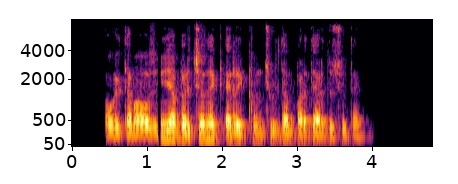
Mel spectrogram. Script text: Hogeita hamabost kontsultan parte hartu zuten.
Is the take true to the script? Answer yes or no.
no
